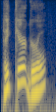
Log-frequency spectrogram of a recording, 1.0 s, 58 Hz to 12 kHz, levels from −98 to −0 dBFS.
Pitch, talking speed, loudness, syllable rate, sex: 185 Hz, 175 wpm, -14 LUFS, 3.9 syllables/s, male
